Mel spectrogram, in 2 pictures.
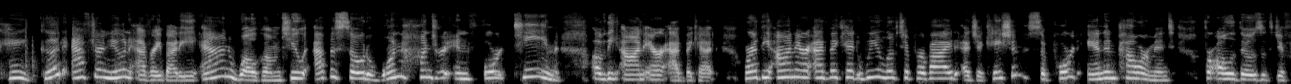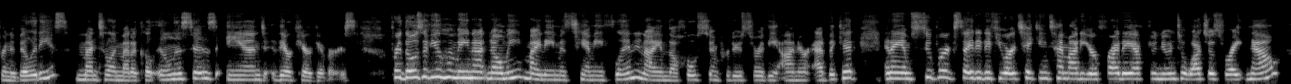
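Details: Adult woman; typical speech.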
